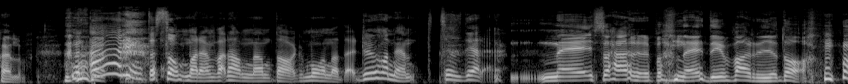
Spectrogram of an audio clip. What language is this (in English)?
Swedish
